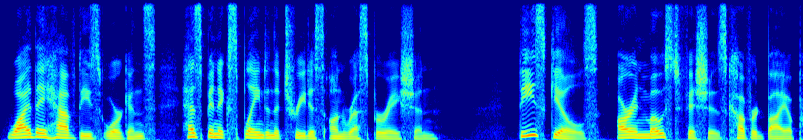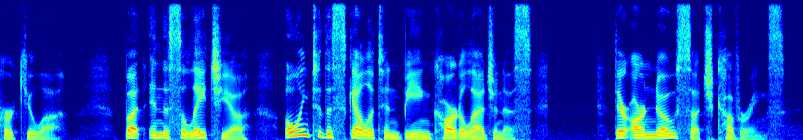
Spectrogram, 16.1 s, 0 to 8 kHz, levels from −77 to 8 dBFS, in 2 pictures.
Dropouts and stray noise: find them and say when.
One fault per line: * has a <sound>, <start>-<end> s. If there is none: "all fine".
all fine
